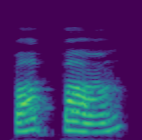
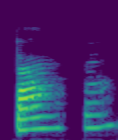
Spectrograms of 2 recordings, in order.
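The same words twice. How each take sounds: First: Papá with the voice landing on the final syllable, pa-PÁ; stress on last syllable. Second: Papa with a strong first syllable, PA-pa; stress on first syllable. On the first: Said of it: "es en la última". (papá con fuerza en la última sílaba, pa-PÁ) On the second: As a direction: lean hard on the first PA in papa. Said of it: "en la primera sílaba pa". (papa con fuerza en la primera sílaba, PA-pa) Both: Shown as a demonstration.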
